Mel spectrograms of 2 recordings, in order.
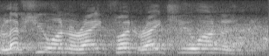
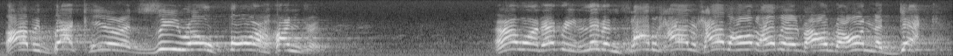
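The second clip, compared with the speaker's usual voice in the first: drill sergeant bellow; 9 semitones higher than usual. Retold or imitated. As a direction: boom it out like a drill sergeant, slowly. Drill sergeant voiced in story.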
